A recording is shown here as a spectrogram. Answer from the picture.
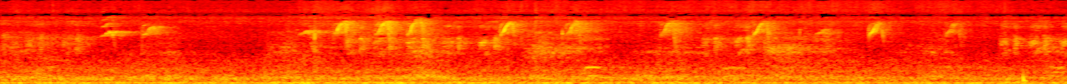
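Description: Small birds chirping faintly in the woods: a series of short, high chirps, starting about a second in and coming most thickly in the middle, over a low steady rumble.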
